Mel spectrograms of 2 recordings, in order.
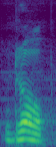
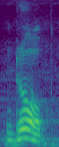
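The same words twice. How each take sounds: No difference in how they are said.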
